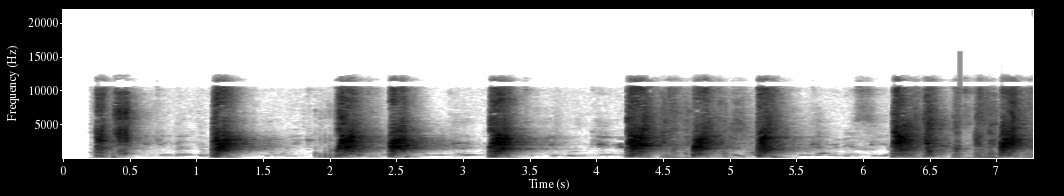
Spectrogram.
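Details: A Yorkshire terrier barking at a cat, which hits the dog rapidly with both paws, gives a run of sharp, high-pitched yapping barks, often in quick pairs.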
